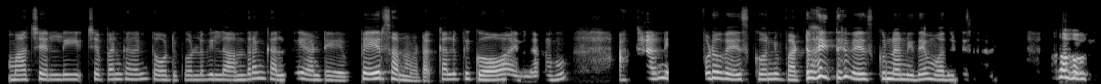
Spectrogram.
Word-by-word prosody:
మా 220 - +1 0.2
చెల్లి 230 -2 -1 0.2
చెప్పాను 235 0 -3
కదండీ. 245 +2 -4
తోటికోడలు 215 0 -5
వీళ్ళందరం 225 +4 -2
కలిపి 225 +5 -4
అంటే 210 -1 -4 0.3
పేర్స్ 270 +2 +5
అనమాట 190 -7 -4 0.2
కలిపి 240 +2 -2
గోవా 210 +3 +4
వెళ్ళాము. 205 +3 -6 0.6
అక్కడ 480 - +2 0.4
ఎప్పుడో 290 +2 +2
వేసుకొని 235 +1 -1
బట్టలు 210 +9 +4
అయితే 315 -3 +2
వేసుకున్నాను. 245 -1 +2
ఇదే 230 +3 +2
మొదటిసారి. 210 - -7 0.7
అవును. 290 -5 +5
235 Hz, 120 wpm, -20 LUFS, 215-255 Hz, 0.7 s, పేర్స్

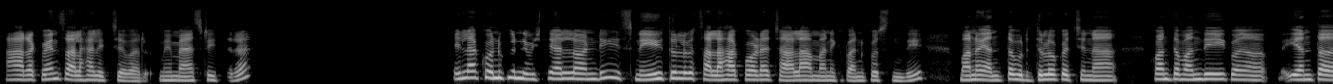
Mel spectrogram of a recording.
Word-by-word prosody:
ఆ 220 - -1
రకమైన 230 +4 0
సలహాలిచ్చేవారు 190 -6 -1
మీ 195 - -2
మ్యాథ్స్ 185 0 -2
టీచరా? 200 +2 -4 2.1
ఇలా 305 +3 +4
కొన్ని 300 -1 +6
కొన్ని 290 -4 +4
విషయాల్లో 260 +2 +1
అండి, 250 +4 0 0.2
స్నేహితుల 260 +5 +2 0.2
సలహా 215 -1 +3
కూడా 220 0 +2
చాలా 190 +1 +2 0.2
మనకి 190 -1 -4
పనికొస్తుంది. 180 0 -4 0.5
మనం 210 +2 +3
ఎంత 200 +3 -4
వృద్ధిలొకొచ్చిన, 220 +1 +1 0.6
కొంతమంది 245 -1 +2 0.2
కొ - - +1 0.7
ఎంత 225 +1 -3
220 Hz, 105 wpm, -24 LUFS, 190-245 Hz, 2.1 s, కొన్ని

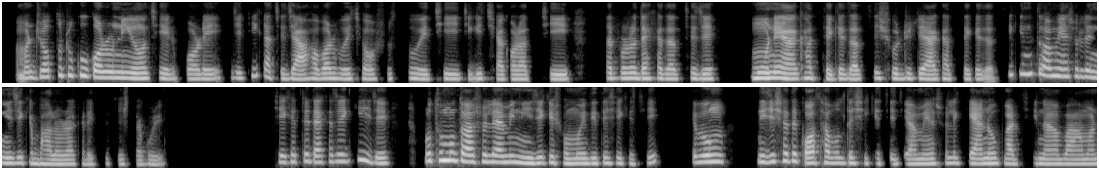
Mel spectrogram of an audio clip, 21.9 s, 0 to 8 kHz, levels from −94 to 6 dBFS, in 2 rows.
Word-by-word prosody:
আমার 210 - 0
যতটুকু 290 +5 0
করণীয় 210 -3 +4
আছে 195 0 -5
এরপরে 170 -1 -2 0.2
যে, 195 - -3
ঠিক 280 +1 -7
আছে, 180 - -11
যা 165 - +3
হবার 185 +1 +1
হয়েছে, 175 +1 -3
অসুস্থ 175 +2 -13
হয়েছি, 165 +1 -3 0.2
চিকিৎসা 180 0 -5
করাচ্ছি। 165 0 -3 0.5
তারপরেও 195 0 +1
দেখা 185 0 -1
যাচ্ছে 175 +2 -3
যে, 175 - +3 0.5
মনে 200 +1 +7
আঘাত 195 +2 -1
থেকে 170 +1 0
যাচ্ছে, 165 +4 -2
শরীরে 180 0 -2
আঘাত 170 0 -4
থেকে 170 0 -4
যাচ্ছে। - - -8
কিন্তু, 350 0 0
আমি 280 0 +4
আসলে 250 -2 -2
নিজেকে 195 0 0
ভালো 165 -1 +1
রাখার 165 0 -5
একটু 180 - -19
চেষ্টা 160 -1 -9
করি। 155 +1 -5 1.1
সেক্ষেত্রে 245 +3 -2
দেখা 230 +2 -2
যায় 255 -1 0
কি 320 - +3
যে, 190 - +3 0.4
প্রথমত, 295 +1 +6
আসলে 245 +1 +1
আমি 235 0 +3
নিজেকে 200 +2 +3
সময় 185 0 +3
দিতে 190 +1 0
শিখেছি 185 0 -5 0.5
এবং 240 +2 +5 0.5
নিজের 245 +2 +2
সাথে 270 0 +4
কথা 200 +1 +3
বলতে 200 0 0
শিখেছি 185 -2 -8
যে, - - -12
আমি 175 0 +2
আসলে 200 +1 -3
কেন 180 0 +4 0.2
পারছি 175 +1 -3
না? 170 - +1
বা 170 - 0
আমার 170 0 0
190 Hz, 170 wpm, -21 LUFS, 175-225 Hz, 1.1 s, মনে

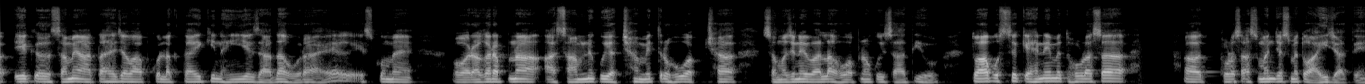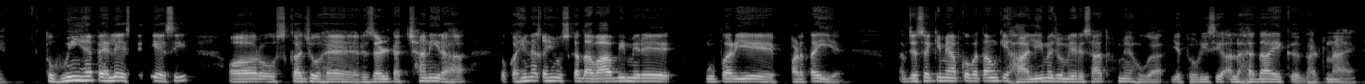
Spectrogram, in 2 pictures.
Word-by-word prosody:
एक 130 +1 +2 0.2
समय 120 +3 +2
आता 125 -1 +2
है 125 -1 0
जब 125 -1 0
आपको 120 +1 -3
लगता 115 +1 -4
है 125 0 +1
कि 125 +3 -5
नहीं 120 -1 -4
ये 125 -1 +1
ज़्यादा 110 +2 0
हो 100 -5 -2
रहा 110 0 -3
है। 95 - -5
इसको 130 - -7
मैं 115 -3 -2 0.4
और 110 0 +1
अगर 115 +3 +3
अपना 130 +1 +4
अ, 115 -1 -1
सामने 115 +4 +1
कोई 130 -1 0
अच्छा 120 +3 +1
मित्र 120 +3 -2
हो, 120 0 -2
अच्छा 120 0 -2 0.4
समझने 115 +3 +2
वाला 120 +1 +2
हो - - -2
अपना 110 +2 -5
कोई 115 0 -7
साथी 100 +1 -4
हो 105 0 -10 0.3
तो 140 - +4
आप 135 +1 +9
उससे 150 +1 +1
कहने 130 +3 +3
में 145 0 +1
थोड़ा-सा 130 +3 +2 0.7
अ, 120 -2 +3 0.2
थोड़ा-सा 120 0 -1
असमंजस 130 +2 0
में 125 - 0
तो - - -2
आ - - +2
ही 110 +3 -1
जाते 105 - -5
हैं। 90 0 -11 0.4
तो 140 - +1
हुई 170 +9 +5
हैं 190 +1 +5
पहले 170 0 +4
स्थिति 165 - -3
ऐसी 165 +7 -2 0.5
और 130 +1 +4
उसका 125 +2 -1
जो 140 - +3
है 125 -3 +1
रिज़ल्ट 125 +3 +1
अच्छा 120 +6 0
नहीं 155 0 +2
रहा 115 -3 -1 0.4
तो - - -8
कहीं 160 - -1
न 175 - 0
कहीं 160 -1 +1
उसका 155 0 0
दवाब 140 0 +6
भी 155 0 +3
मेरे 150 -1 +2 0.6
ऊपर 135 +1 +1
ये 130 -3 +2 0.2
पड़ता 120 +3 0
ही 135 -5 +1
है। 100 -1 -9 0.6
अब 135 - -10
जैसे 145 +3 +3
कि 165 - -1
मैं 160 -1 +3
आपको 150 +2 0
बताऊँ 155 0 +1
कि 155 - 0
हाल 125 -3 +1
ही 135 - +2
में 150 - +1
जो 140 0 0
मेरे 130 -1 0
साथ 130 +1 -2 0.2
में 135 -1 -4
हुआ 105 -3 -7
ये 115 -1 -6
थोड़ी-सी 115 +1 -4
अलहदा 120 +2 0
एक 120 -1 -3
घटना 105 +2 -5
है। 85 - -10
125 Hz, 215 wpm, -24 LUFS, 115-140 Hz, 0.7 s, आप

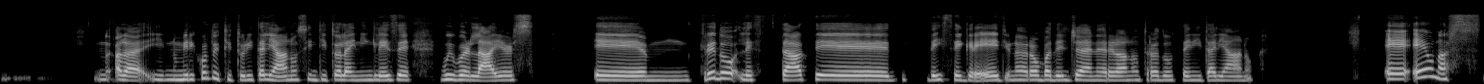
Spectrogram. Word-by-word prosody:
mhmm, 280 -3 -17
allora, 190 -4 +3
i 220 -1 -6
non 215 0 -2
mi 220 - +3
ricordo 280 +6 -2
il 255 - -3
titolo 205 -1 -4
italiano, 215 -2 +1
si 215 +2 -8
intitola 210 0 0
in 200 0 -4
inglese: 205 0 0 0.3
"We 225 +1 0
Were 210 -2 +2
Liars". 185 +3 +1 0.6
Ehm, 195 -2 +1
credo 275 +1 +2
"L'Estate 210 -2 +2 0.3
dei 210 0 -1
segreti", 200 -2 0
una 205 0 -2
roba 210 0 +2
del 200 0 -1
genere 195 -2 0
l'hanno 195 +1 -1
tradotta 200 0 -4
in 195 - -5
italiano. 195 -1 -4 1.3
Eh, 250 +2 +4
è 310 +4 +3
una 300 -10 +1
st - - -12
205 Hz, 135 wpm, -23 LUFS, 200-220 Hz, 1.3 s, Eh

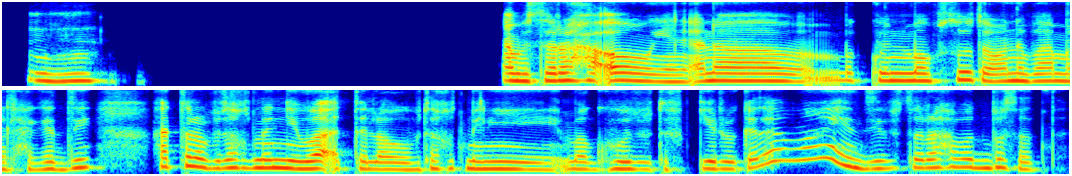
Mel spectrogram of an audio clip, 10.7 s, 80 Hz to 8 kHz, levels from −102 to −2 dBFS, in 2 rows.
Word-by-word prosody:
اهم. 210 -1 -1 2.0
بصراحة 215 +1 +4
آه 215 -1 +5
يعني 185 0 -2
أنا 210 -1 +3
باكون 215 -1 -1
مبسوطة 210 0 +1
وأنا 210 +1 +2
باعمل 205 0 0
الحاجات 195 +2 -6
دي، 240 +6 -3 0.3
حتى 265 +2 +1
لو 260 - +4
بتاخد 230 +1 -1
مني 235 -2 +4
وقت، 210 0 +2
لو 195 -2 -2
بتاخد 215 +3 -6
مني 205 -3 -1
مجهود 200 0 -3
وتفكير 200 +2 -5
وكده، 235 +4 -4
ما 455 - -2
عادي 215 -3 -1
بصراحة 240 +3 -4
باتبسط، 235 -5 -3
210 Hz, 145 wpm, -23 LUFS, 200-230 Hz, 2.0 s, آه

